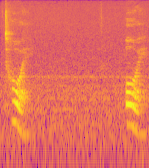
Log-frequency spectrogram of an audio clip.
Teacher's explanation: you'll see a more open position move into a more closed position. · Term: diphthong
